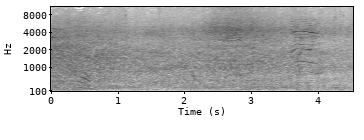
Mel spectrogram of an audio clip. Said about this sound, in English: Here comes the bus, finally.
